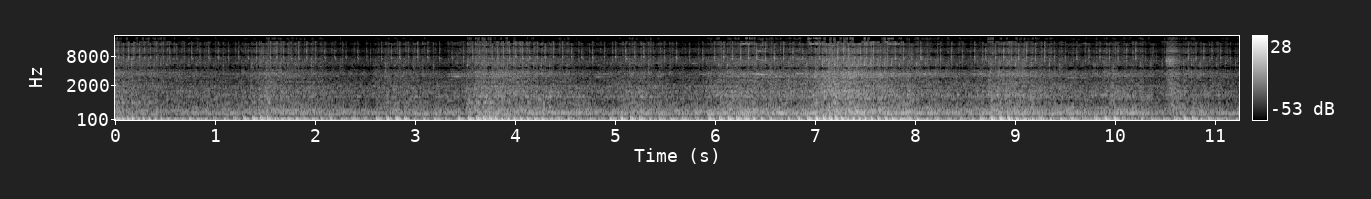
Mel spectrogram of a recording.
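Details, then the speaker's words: Royal Enfield single at idle before teardown: slow loping thump with constant low mechanical rumble; engine bearing noise only, no crank noise, engine bearings to be replaced. "So இந்த வண்டியில் பார்த்தீங்கன்னா இன்ஜினோட bearing noise மட்டும் வந்திருக்கு."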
